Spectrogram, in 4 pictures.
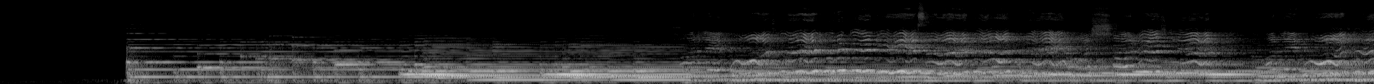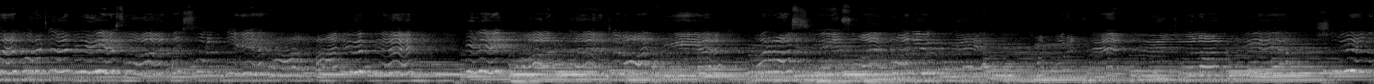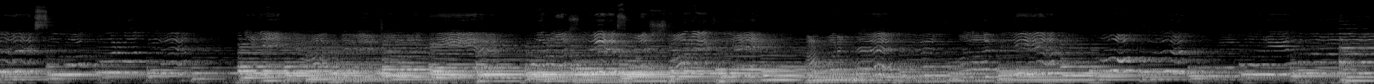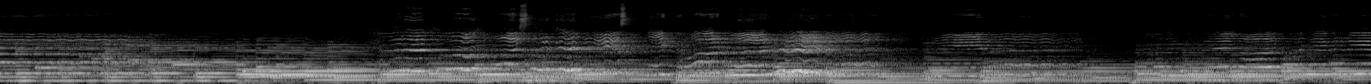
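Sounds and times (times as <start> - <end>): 
French chanson: 1.3 - 54.9.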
